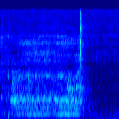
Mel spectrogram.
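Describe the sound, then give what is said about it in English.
A strange dog lying next to a child growls in a low, steady rumble for about a second, fairly loud, ending in a short sharp burst before going quiet. No one speaks. “Yeah, just let a strange dog that's growling at you lay next to your fucking kid.”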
